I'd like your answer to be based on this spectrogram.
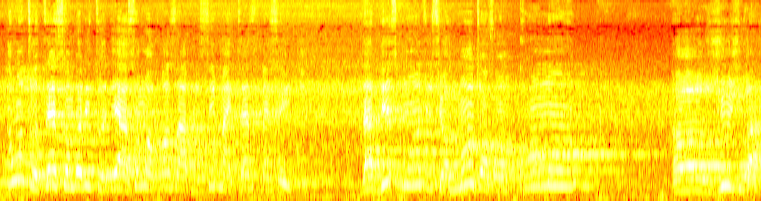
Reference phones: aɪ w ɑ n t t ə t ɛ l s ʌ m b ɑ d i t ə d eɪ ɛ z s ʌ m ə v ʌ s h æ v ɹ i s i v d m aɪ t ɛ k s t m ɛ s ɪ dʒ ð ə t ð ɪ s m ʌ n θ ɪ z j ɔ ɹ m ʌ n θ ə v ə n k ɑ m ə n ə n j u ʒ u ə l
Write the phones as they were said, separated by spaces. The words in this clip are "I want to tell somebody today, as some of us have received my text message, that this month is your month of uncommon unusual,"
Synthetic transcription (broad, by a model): aɪ w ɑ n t t ə t ɛ l s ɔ m b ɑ d i t ə d eɪ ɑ s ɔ m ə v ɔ s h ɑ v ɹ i s i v m aɪ t ɛ s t m ɛ s ɪ dʒ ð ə t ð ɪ s m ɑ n t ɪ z j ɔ m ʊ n t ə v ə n k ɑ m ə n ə j u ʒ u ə l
